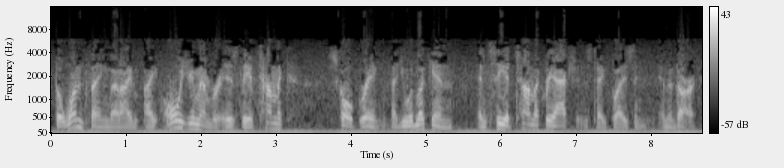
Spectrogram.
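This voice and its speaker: A man's voice: on the low side, expressive, normal speed. A man chatting casually on a radio panel, putting curious questions to the guest. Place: radio studio. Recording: tinny, noisy old radio recording.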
